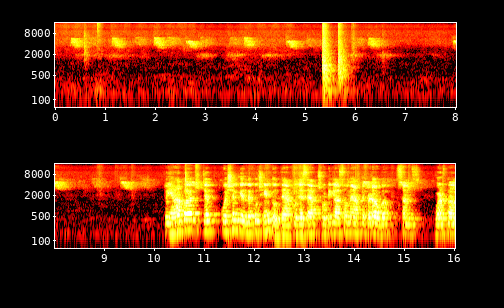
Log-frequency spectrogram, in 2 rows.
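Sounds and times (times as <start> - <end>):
bird chirping: 0.3 - 5.3, 5.9 - 11.2
loud clattering knock: 5.4 - 6.0.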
